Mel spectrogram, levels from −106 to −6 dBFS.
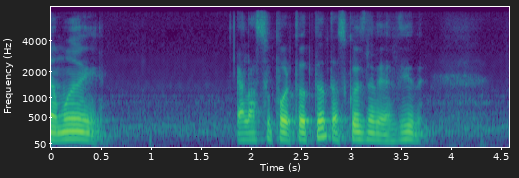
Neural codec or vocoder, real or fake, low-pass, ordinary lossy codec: codec, 24 kHz, 3.1 kbps, DualCodec; fake; 7.2 kHz; none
